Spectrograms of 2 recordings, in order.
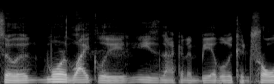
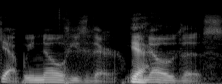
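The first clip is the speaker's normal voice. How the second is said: ordinary talk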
